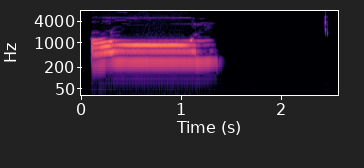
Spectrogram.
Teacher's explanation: Ain letter from the middle portion of our throat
